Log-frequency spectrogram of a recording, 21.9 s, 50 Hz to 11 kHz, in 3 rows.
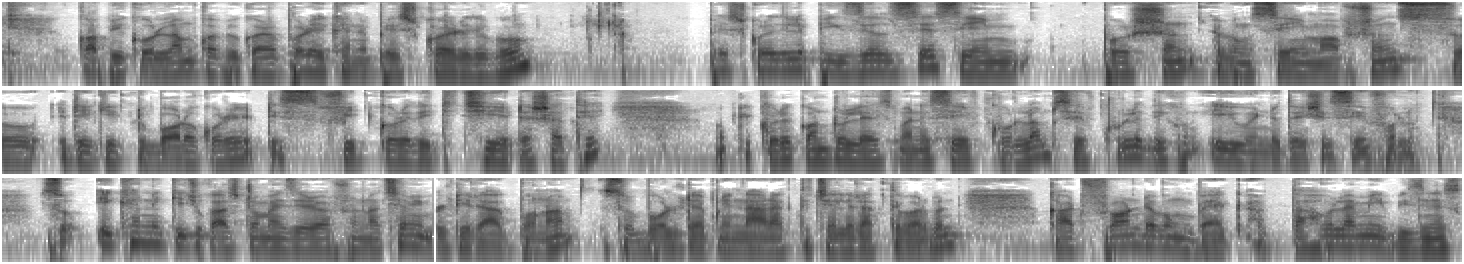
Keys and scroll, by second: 0.2 ctrl+c, 3.4 ctrl+v, 12.0 ctrl+s.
